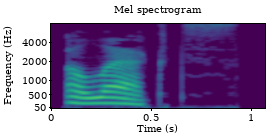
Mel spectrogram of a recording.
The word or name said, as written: elects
